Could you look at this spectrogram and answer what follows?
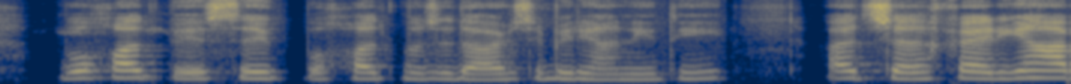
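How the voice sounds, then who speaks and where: A high-pitched woman speaks in a monotone, flat intonation on a very clean recording with a silent background. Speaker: vlogger. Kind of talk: vlog voice-over. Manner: hesitant with fillers.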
